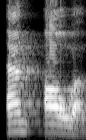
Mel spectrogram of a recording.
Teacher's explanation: saat sözündə H samit hərfdir, amma tələffüzdə saitlə tələffüz olduğu üçün an işlədirik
